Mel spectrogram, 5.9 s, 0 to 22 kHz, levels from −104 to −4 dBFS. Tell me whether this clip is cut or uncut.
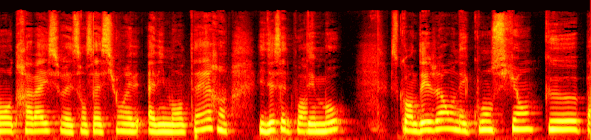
cut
